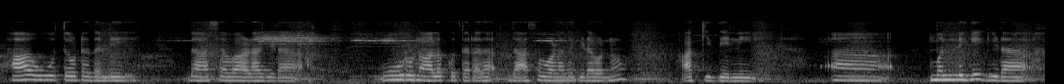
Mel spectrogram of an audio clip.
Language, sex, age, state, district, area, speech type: Kannada, female, 30-45, Karnataka, Chamarajanagar, rural, spontaneous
